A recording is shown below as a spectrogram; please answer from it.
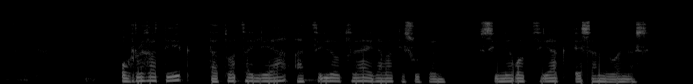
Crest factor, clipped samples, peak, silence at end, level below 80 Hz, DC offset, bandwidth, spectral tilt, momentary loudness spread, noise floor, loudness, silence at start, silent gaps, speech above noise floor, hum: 20 dB; under 0.1%; -28 dBFS; 0.45 s; -70 dBFS; under 0.1%; 8 kHz; -5 dB/octave; 8 LU; -77 dBFS; -47 LUFS; 0.15 s; none; 30 dB; none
